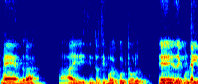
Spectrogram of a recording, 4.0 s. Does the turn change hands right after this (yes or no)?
no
